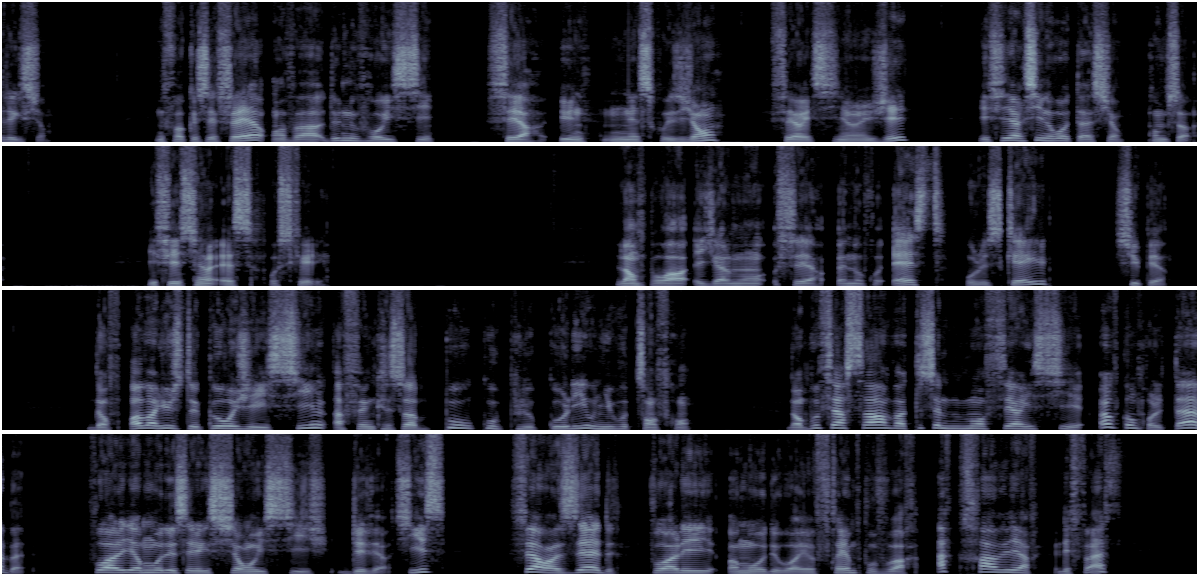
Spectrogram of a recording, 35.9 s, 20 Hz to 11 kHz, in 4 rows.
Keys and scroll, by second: 1.3 KP_3, 4.5 e, 5.9 g, 7.5 r, 11.5 s, 12.1 KP_1, 13.7 s, 18.2 KP_3, 18.9 shift+KP_3, 25.7 ctrl+Tab, 30.9 z.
